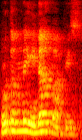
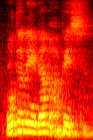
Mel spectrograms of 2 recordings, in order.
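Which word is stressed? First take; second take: ઇનામ; આપીશ. First: The stress falls on the third word. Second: The stress falls on the last word. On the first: It answers what will be given. "તમે મને શું આપશો" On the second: It answers whether the prize will be given. "તમે મને ઇનામ આપશો"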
